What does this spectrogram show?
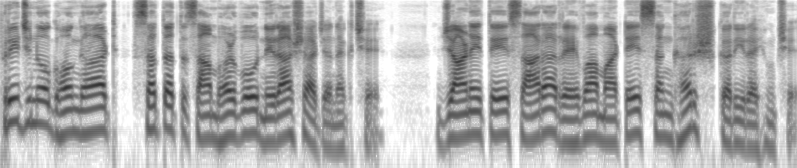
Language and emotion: Gujarati, sad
